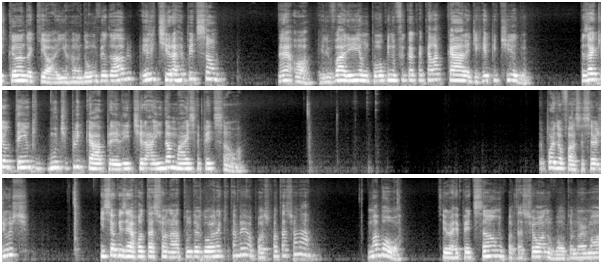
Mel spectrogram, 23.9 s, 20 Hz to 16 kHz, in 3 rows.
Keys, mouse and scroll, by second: 0.9 click, 3.6 click, 7.7 click, 10.7-11.9 alt+middle drag, 12.7 alt+click, 15.6-16.7 alt+middle drag, 19.0 alt+click, 20.8 alt+middle click, 21.9 alt+click.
